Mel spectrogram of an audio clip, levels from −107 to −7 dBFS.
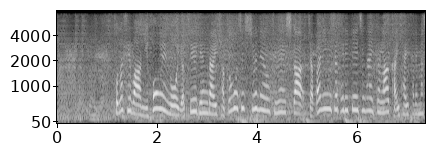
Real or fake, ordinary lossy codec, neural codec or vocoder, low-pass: fake; none; codec, 16 kHz, 0.9 kbps, LongCat-Audio-Codec; 7.2 kHz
